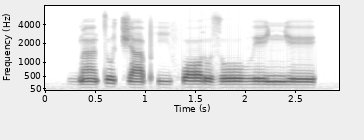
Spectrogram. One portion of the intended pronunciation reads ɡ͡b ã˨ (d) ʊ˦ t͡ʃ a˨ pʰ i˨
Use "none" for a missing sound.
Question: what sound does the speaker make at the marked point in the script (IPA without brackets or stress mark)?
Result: t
